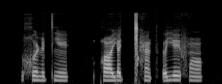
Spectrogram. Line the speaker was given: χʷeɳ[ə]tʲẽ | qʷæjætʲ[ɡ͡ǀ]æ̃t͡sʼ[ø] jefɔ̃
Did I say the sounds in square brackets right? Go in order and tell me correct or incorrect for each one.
correct, incorrect, incorrect

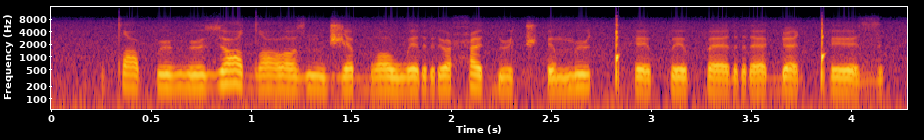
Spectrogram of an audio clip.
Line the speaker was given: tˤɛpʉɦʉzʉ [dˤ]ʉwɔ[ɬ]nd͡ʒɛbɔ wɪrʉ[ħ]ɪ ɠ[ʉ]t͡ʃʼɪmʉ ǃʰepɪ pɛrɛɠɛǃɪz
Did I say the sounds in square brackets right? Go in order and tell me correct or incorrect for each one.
correct, incorrect, correct, correct

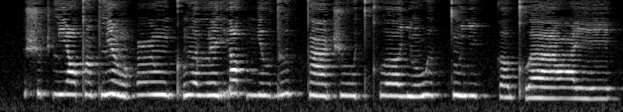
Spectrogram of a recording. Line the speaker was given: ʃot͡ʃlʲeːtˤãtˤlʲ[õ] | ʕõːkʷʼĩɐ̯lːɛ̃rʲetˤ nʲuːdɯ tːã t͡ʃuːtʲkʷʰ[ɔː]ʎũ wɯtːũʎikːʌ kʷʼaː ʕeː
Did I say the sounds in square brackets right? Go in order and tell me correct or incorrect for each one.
correct, incorrect

